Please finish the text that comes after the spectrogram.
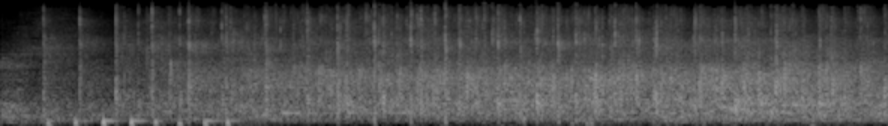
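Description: An audience breaks into applause, beginning with a few separate claps that quickly swell into steady, dense clapping from many hands, holding at a fairly loud level throughout.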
